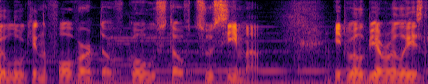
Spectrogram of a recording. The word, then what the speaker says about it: Tsushima: Tsushima, like, like that you need to pronounce it.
